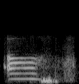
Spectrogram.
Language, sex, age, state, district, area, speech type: Odia, female, 18-30, Odisha, Nabarangpur, urban, conversation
